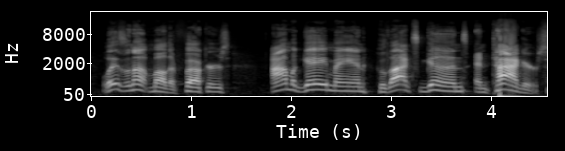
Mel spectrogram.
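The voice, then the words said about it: Imitates another person's voice. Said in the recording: “my Tiger King impression ... I haven't perfected yet”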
